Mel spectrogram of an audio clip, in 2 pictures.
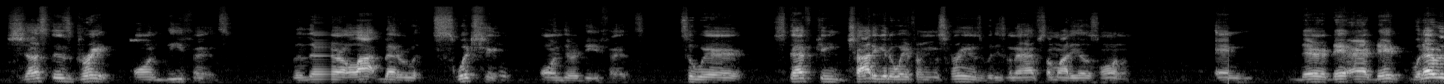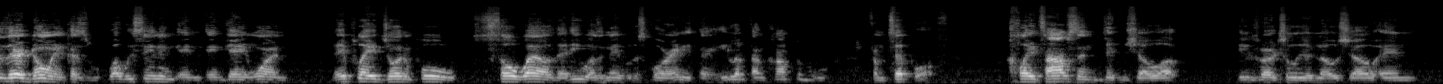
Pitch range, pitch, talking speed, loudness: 105-130 Hz, 115 Hz, 170 wpm, -24 LUFS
